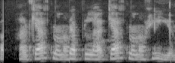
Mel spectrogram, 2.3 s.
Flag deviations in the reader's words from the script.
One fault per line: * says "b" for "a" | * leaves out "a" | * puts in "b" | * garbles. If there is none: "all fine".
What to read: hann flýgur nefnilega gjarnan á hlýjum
* says "gjarnan" for "flýgur"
